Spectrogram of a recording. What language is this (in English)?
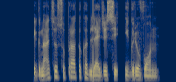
Lithuanian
